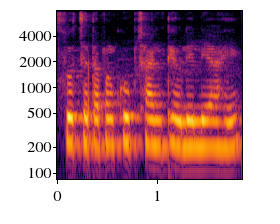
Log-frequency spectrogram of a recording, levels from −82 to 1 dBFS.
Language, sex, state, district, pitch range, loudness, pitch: Marathi, female, Maharashtra, Pune, 205-220 Hz, -15 LUFS, 215 Hz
